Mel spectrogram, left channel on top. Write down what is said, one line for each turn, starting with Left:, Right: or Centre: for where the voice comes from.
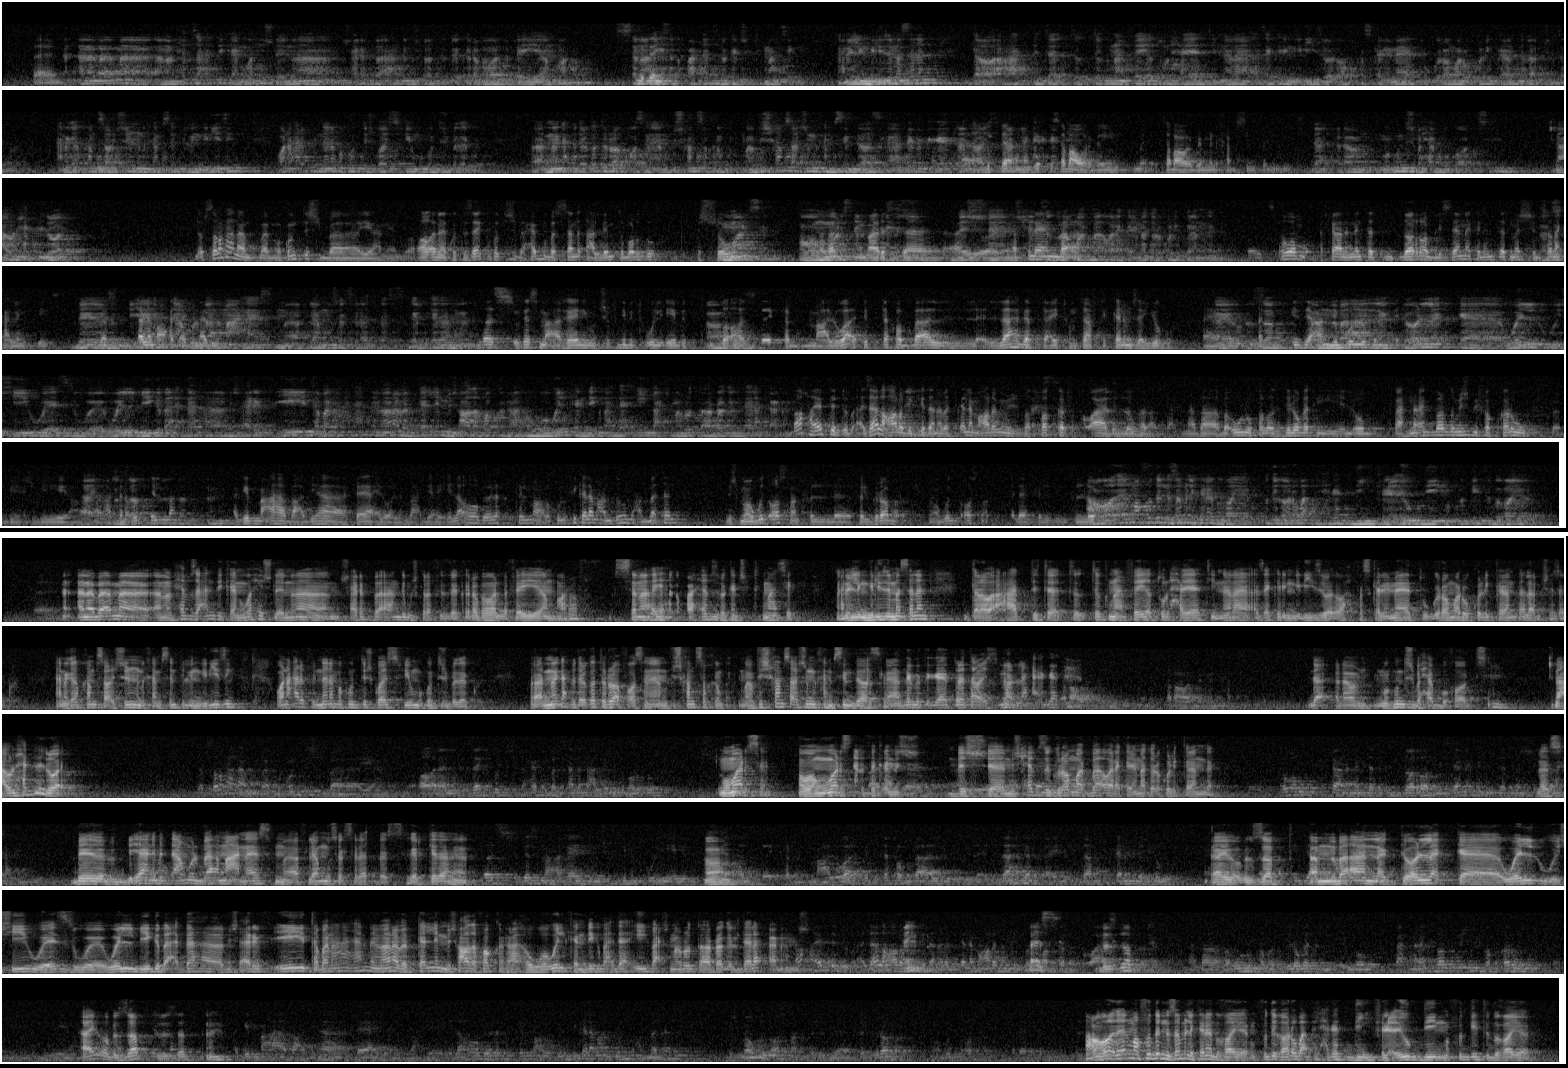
Left: فاهم
Right: انا بقى ما انا الحفظ عندي كان وحش لان انا مش عارف بقى عندي مشكله في الذاكره بقى ولا فيا ما اعرفش بس انا
Left: بتنسى
Right: اي حاجه بقى حفظ ما كانش بتيجي معايا سكه يعني الانجليزي مثلا انت لو قعدت ت- ت- تقنع فيا طول حياتي ان انا اذاكر انجليزي واحفظ كلمات وجرامر وكل الكلام ده لا مش هذاكره انا جايب 25
Left: امم
Right: من 50 في الانجليزي وانا عارف ان انا ما كنتش كويس فيه وما كنتش بذاكره انا ناجح بدرجات الرأف اصلا يعني ما فيش 5 ما فيش 25 من 50 ده اصلا يعني انا كنت جايب
Left: انا مش
Right: 23
Left: عارف. انا جبت انا
Right: ولا حاجه
Left: جبت 47 47 من 50 في الانجليزي
Right: لا انا ما كنتش بحبه خالص يعني لا، ولحد دلوقتي
Left: ده بصراحه انا ما ما كنتش ب... يعني اه انا كنت زيك ما كنتش بحبه بس انا اتعلمت برضو في الشغل
Right: ممارسة هو ممارسة
Left: اشتغلت ممارسه
Right: على فكرة مش مش
Left: ايوه
Right: مش
Left: في افلام
Right: حفظ جرامر
Left: بقى
Right: بقى ولا كلمات ولا كل الكلام ده
Left: بس هو م- فعلا ان انت تدرب لسانك ان انت تمشي
Right: بس
Left: لسانك على الانجليزي
Right: ب...
Left: بس تتكلم
Right: ب- يعني
Left: مع
Right: بالتعامل
Left: واحد اجنبي
Right: بقى مع ناس مع أفلام ومسلسلات بس غير كده
Left: بس وتسمع اغاني وتشوف دي بتقول ايه بتنطقها
Right: اه
Left: ازاي فمع الوقت بتاخد بقى اللهجه بتاعتهم تعرف تتكلم زيهم فاهم
Right: ايوه بالظبط
Left: فالانجليزي
Right: اما
Left: عندي
Right: بقى
Left: كله
Right: انك
Left: كان
Right: يقول لك آه، ويل وشي وإز وويل بيجي بعدها مش عارف ايه طب انا يا عم انا بتكلم مش هقعد افكر ها هو ويل كان بيجي بعدها ايه عشان ارد على الراجل ده لا انا مش
Left: صح حبيبتي بتبقى زي العربي
Right: ايوه
Left: كده انا بتكلم عربي مش بتفكر
Right: بس
Left: في قواعد
Right: بالظبط
Left: اللغه مثلا انا ب- بقول وخلاص دي لغتي الام فهناك برضو مش بيفكروا في مش بي عشان
Right: ايوه بالظبط
Left: اقول كلمه
Right: بالظبط أيوة.
Left: اجيب معاها بعديها فاعل ولا بعديها ايه لا هو بيقول لك الكلمه على طول في كلام عندهم عامه مش موجود اصلا في ال... في الجرامر مش موجود اصلا في الكلام في ال... في اللغه
Right: هو ده المفروض
Left: يعني
Right: النظام اللي كان يتغير المفروض يغيروا بقى في الحاجات دي في العيوب دي المفروض دي تتغير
